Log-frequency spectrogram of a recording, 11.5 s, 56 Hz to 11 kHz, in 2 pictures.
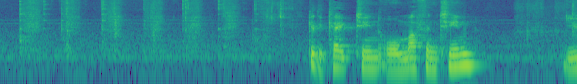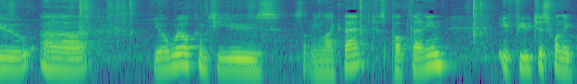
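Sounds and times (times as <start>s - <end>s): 
spoon scraping around a bowl mixing melted butter into crushed biscuits: 0.2s - 3.0s, 5.1s - 7.2s
speech: 3.1s - 4.9s, 5.6s - 11.5s.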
